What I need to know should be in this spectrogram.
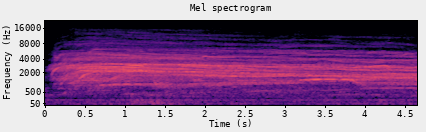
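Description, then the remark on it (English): A crowd of children in a church screams together on a count of three in one sustained, high-pitched burst that holds loud for several seconds, a dense mass of overlapping shrill voices with no speech. “On the count of three, scream.”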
